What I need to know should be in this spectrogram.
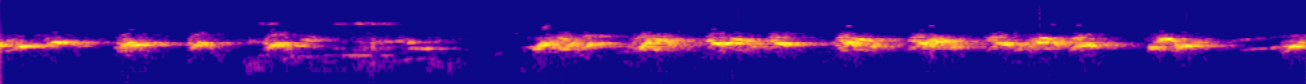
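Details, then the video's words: Playtime between the American Bullies Idol and Alice brings choppy barks and yelping calls, a short break midway, then a quick string of repeated barks close together. "American bully idol and alice playing time"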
